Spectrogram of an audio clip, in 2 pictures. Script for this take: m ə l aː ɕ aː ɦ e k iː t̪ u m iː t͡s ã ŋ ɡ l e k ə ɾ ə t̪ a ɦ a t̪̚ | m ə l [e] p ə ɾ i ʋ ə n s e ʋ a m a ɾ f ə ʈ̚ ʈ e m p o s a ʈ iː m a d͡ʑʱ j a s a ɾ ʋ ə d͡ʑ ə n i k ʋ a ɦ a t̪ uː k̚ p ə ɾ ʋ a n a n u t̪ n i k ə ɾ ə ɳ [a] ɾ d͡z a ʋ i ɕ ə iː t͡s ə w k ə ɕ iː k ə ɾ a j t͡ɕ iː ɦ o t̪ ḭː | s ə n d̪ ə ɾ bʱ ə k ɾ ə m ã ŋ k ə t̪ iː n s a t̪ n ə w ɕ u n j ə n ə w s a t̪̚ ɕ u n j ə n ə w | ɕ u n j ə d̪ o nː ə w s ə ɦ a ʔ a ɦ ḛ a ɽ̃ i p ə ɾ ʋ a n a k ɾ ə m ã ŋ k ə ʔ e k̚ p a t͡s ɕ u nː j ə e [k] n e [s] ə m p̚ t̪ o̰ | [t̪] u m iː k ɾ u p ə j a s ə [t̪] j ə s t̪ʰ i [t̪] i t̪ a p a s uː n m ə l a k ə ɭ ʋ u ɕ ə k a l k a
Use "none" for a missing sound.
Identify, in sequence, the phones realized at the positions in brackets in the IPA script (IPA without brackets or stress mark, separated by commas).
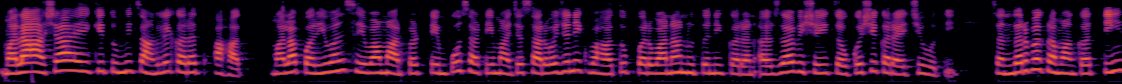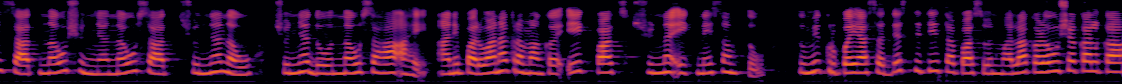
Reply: a, ə, k, s, t̪, d̪, t̪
